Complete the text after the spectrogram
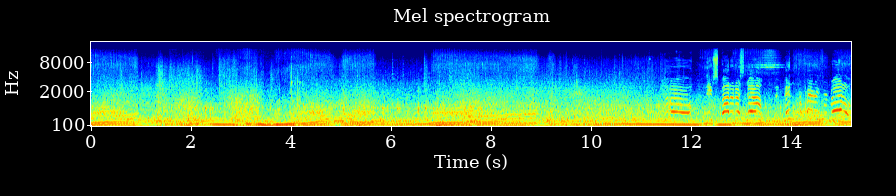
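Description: A car engine roars and revs up and down as it drives over rough ground.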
